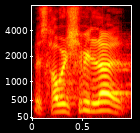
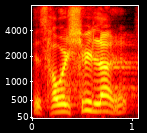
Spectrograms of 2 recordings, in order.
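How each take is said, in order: Both takes have the same delivery.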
